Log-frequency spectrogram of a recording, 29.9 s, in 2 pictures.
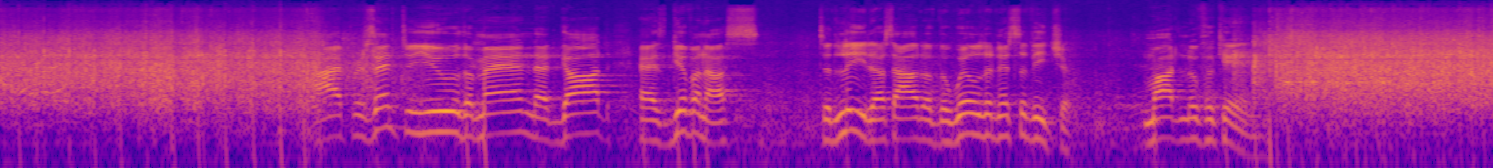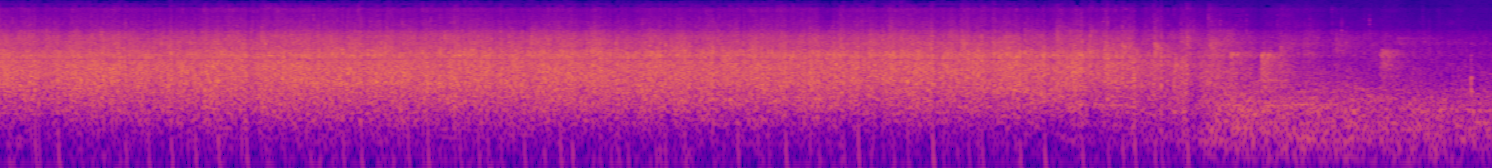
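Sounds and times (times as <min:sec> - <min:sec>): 
audience applause: 0:00.0 - 0:04.1, 0:12.4 - 0:29.8
speech: 0:03.2 - 0:10.8, 0:11.4 - 0:12.7.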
